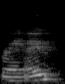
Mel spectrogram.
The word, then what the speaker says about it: Brehaut: surname it is pronounced breo it is one of those guernsey french surnames that likes to confuse people and so hopefully just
